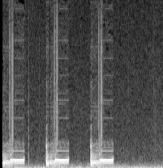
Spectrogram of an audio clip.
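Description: Three short electronic beeps, evenly spaced about two-thirds of a second apart: a countdown jingle in an animated intro.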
